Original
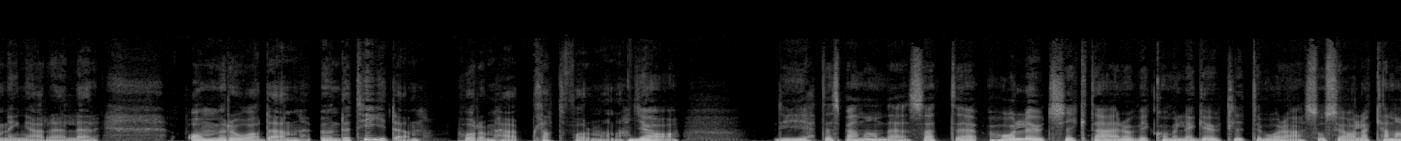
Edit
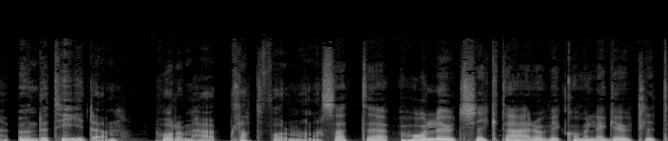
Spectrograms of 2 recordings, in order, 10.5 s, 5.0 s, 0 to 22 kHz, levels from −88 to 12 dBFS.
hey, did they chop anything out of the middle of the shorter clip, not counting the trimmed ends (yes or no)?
yes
